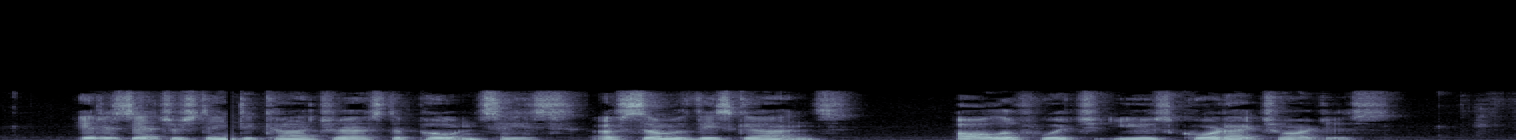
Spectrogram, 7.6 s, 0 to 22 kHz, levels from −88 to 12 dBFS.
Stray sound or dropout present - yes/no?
yes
